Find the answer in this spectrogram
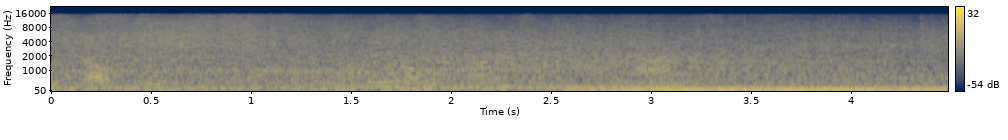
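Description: Steady hiss and rumble of a car heard from inside the cabin, with a low hum that grows louder about two and a half seconds in. Faint voices murmur underneath.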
